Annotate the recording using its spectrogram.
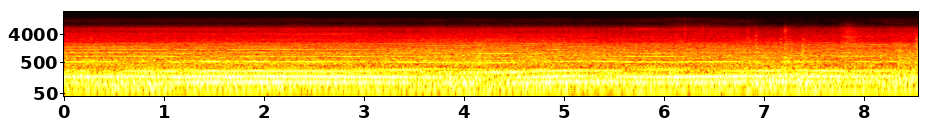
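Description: Caterpillar hydraulic excavator's diesel engine running steadily under hydraulic load as the boom lifts and the machine swings. The engine note dips slightly about halfway through and then picks up again.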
